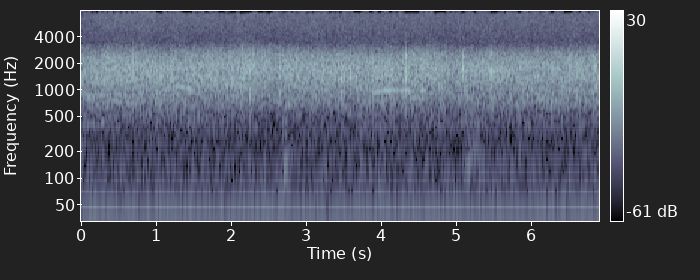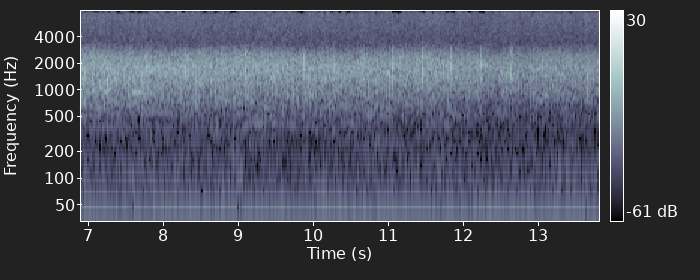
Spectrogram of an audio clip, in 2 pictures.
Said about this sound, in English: Somebody clap their hands to the Lord right now.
